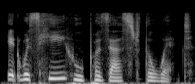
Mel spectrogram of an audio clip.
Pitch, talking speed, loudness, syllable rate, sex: 200 Hz, 215 wpm, -19 LUFS, 5.0 syllables/s, female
